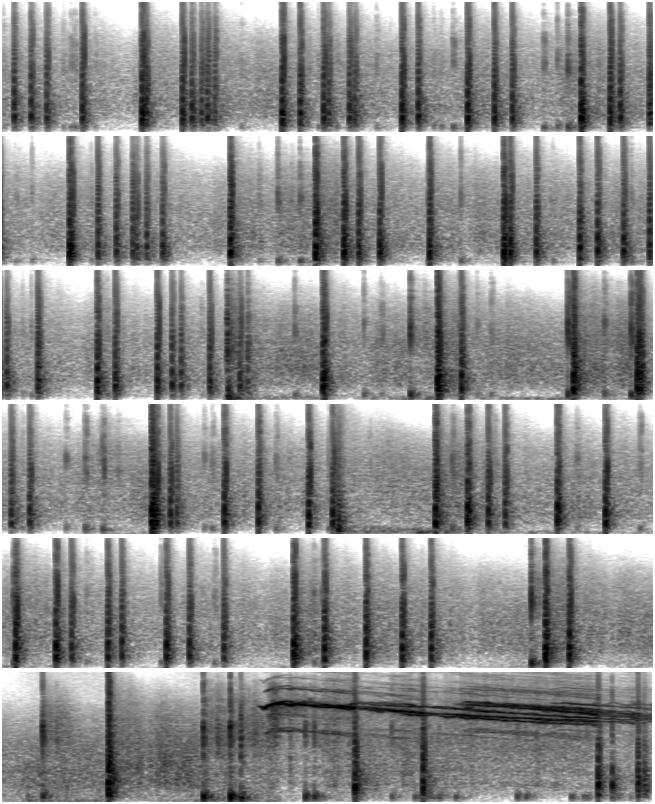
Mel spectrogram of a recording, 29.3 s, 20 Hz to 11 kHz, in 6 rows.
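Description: Aerial firework shells bursting in an uneven, rapid series of sharp bangs, among them an 8-inch shell. Near the end several firework whistles sound at once, each falling slightly in pitch, over a denser run of reports.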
